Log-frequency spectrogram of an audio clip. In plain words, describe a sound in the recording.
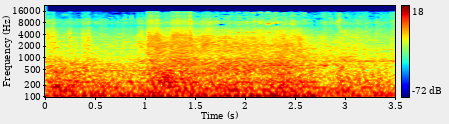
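A tank's tracks clank and grind.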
